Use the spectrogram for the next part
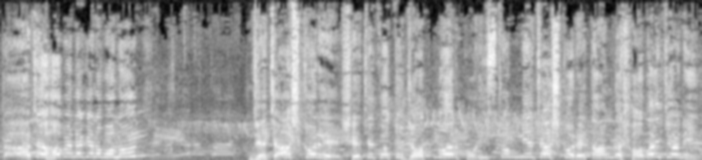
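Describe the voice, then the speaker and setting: A woman's voice: high-pitched, lively intonation, moderate pace, a crowd in the background. A woman voicing a chirpy village fruit seller in a moral-story cartoon, with emphatic sales patter. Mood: lively, hawking.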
